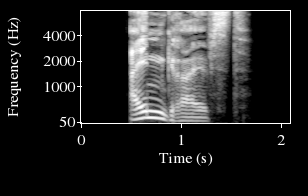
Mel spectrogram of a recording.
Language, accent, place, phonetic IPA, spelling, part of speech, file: German, Germany, Berlin, [ˈaɪ̯nˌɡʁaɪ̯fst], eingreifst, verb, De-eingreifst.ogg
- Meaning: second-person singular dependent present of eingreifen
